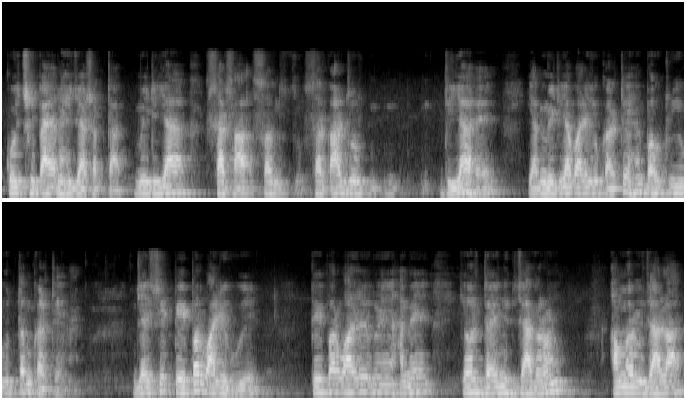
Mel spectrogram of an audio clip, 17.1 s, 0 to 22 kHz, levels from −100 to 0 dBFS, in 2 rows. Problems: background sounds at intervals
